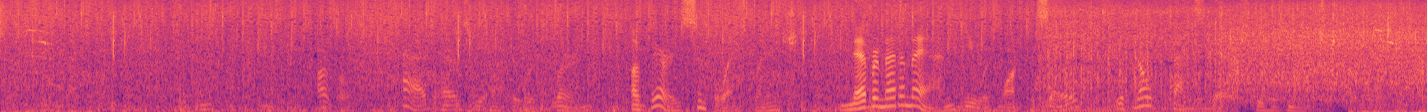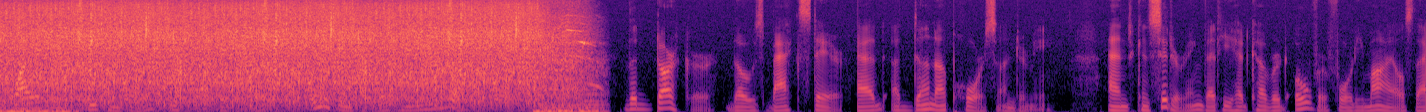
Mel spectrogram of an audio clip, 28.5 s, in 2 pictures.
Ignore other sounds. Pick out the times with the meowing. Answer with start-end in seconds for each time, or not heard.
0.0-0.8, 13.4-15.1, 19.6-20.4.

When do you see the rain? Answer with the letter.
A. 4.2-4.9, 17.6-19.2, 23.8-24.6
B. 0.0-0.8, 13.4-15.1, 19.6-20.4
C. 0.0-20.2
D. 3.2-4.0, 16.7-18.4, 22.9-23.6
C.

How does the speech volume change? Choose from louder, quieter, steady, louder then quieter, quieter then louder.
louder then quieter.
